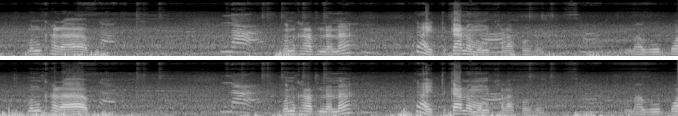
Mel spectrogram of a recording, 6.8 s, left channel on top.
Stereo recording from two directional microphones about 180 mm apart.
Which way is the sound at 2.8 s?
25° right (ahead or behind).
